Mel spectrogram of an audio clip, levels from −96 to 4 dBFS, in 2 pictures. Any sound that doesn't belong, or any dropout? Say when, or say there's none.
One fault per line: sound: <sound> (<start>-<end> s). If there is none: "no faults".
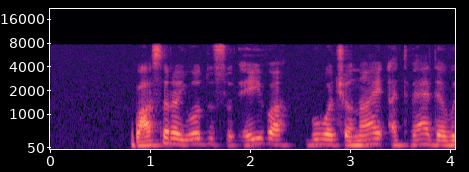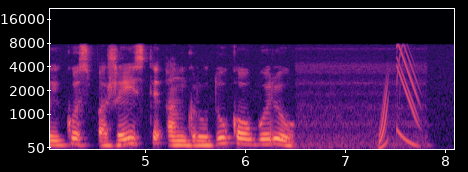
sound: chirp (7.3-7.8 s)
